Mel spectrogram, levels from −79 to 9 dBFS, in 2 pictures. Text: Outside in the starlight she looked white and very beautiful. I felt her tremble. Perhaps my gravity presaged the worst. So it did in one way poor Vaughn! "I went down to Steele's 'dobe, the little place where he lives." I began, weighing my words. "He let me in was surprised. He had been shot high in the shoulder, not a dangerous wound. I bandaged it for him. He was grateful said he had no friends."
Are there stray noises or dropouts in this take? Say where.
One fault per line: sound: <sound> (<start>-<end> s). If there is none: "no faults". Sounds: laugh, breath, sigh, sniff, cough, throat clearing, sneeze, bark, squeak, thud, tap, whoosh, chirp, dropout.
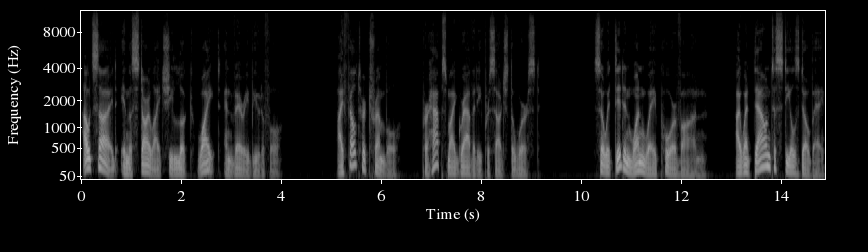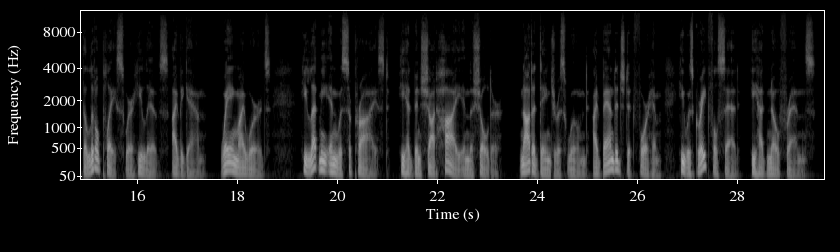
no faults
